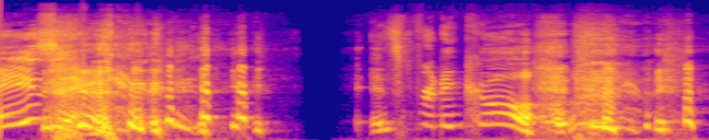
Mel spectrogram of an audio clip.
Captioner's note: both laughing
